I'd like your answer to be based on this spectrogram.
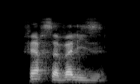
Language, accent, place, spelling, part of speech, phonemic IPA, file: French, France, Lyon, faire sa valise, verb, /fɛʁ sa va.liz/, LL-Q150 (fra)-faire sa valise.wav
- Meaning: alternative form of faire ses valises (“pack one's bags”)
